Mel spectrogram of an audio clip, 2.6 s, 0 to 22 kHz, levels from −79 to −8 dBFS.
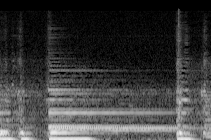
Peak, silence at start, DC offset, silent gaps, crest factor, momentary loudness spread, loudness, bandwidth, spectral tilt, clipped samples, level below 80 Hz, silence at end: -6 dBFS; 0 s; under 0.1%; none; 14 dB; 9 LU; -23 LUFS; 15.5 kHz; -7 dB/octave; under 0.1%; -22 dBFS; 0 s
